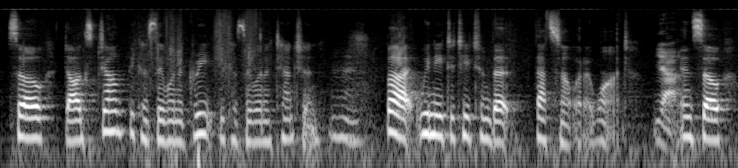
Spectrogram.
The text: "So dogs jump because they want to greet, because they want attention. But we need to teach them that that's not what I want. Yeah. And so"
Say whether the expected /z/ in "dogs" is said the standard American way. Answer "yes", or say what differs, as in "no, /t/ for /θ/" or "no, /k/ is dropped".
yes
